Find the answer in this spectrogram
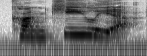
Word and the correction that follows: Conchiglie: a conchilia. Conchiglie. Conchiglie, which is the seashell pasta.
